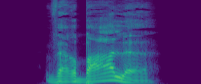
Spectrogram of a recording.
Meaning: inflection of verbal: 1. strong/mixed nominative/accusative feminine singular 2. strong nominative/accusative plural 3. weak nominative all-gender singular 4. weak accusative feminine/neuter singular
- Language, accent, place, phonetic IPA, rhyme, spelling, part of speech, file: German, Germany, Berlin, [vɛʁˈbaːlə], -aːlə, verbale, adjective, De-verbale.ogg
